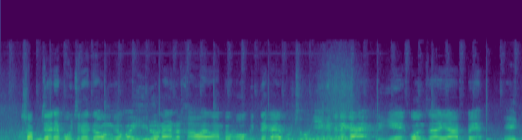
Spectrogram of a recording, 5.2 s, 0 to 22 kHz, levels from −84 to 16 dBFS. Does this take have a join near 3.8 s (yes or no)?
yes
